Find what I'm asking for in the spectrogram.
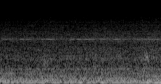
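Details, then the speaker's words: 1994 Ford F-150 regular cab 4x4 with a 5-liter V8 and automatic overdrive transmission, at idle: a low, smooth, steady rumble with no ticking or knocking. Normal idle. "I'll let you hear how it sounds. Pretty much what you expect. Again, 5-liter automatic overdrive trans, clean Carfax."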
